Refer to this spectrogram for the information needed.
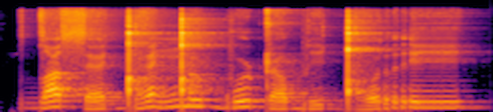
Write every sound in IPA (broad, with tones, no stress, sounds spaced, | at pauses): dˤ ɯ˧˥˧ s ɛ˩˧ ɡ͡ǃ ɛ˧˥˧ ŋ͡ǃ ɯ˥ b u˧˥˧ ʈ ʌ˩˧ b i˩˧ ɡ͡ǃ o˩˧ r i˥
